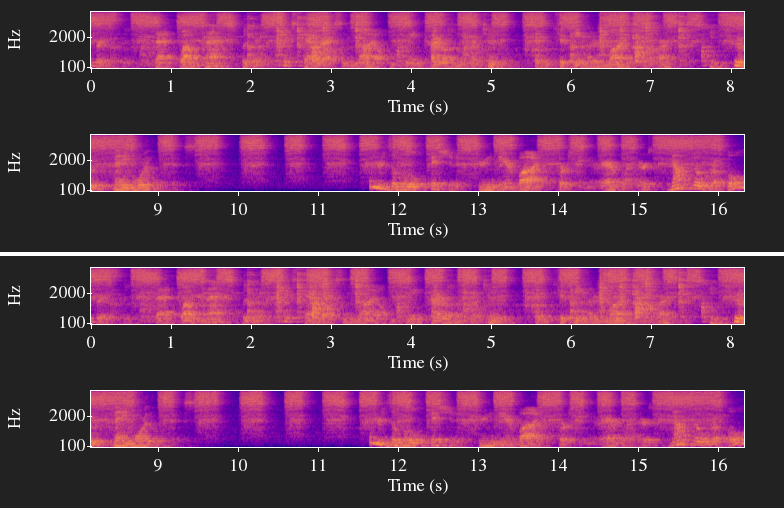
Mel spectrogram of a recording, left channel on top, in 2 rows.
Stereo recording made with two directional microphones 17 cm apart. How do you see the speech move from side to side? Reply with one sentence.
In this clip you hear the speech move from left to right and back again.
